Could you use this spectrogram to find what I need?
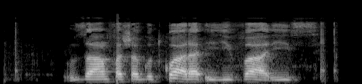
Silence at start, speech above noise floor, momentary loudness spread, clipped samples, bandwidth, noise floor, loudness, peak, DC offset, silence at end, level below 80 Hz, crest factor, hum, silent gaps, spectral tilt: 0.15 s; 34 dB; 18 LU; under 0.1%; 11 kHz; -53 dBFS; -19 LUFS; -2 dBFS; under 0.1%; 0.25 s; -64 dBFS; 18 dB; none; none; -3 dB/octave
